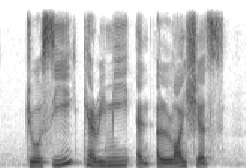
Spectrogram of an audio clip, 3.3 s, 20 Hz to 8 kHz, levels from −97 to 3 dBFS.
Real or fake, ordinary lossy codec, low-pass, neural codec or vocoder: real; none; 7.2 kHz; none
